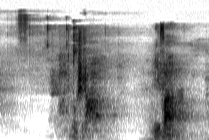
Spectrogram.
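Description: A middle-aged man speaks with emotion.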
